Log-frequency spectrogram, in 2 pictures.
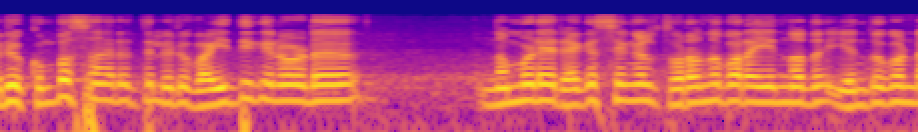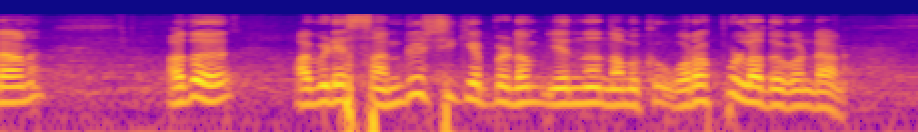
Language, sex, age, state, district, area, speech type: Malayalam, male, 60+, Kerala, Kottayam, rural, spontaneous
